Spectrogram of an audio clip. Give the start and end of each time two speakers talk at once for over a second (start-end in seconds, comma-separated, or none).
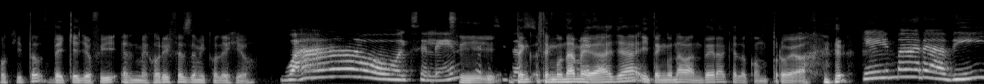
4.5-6.5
